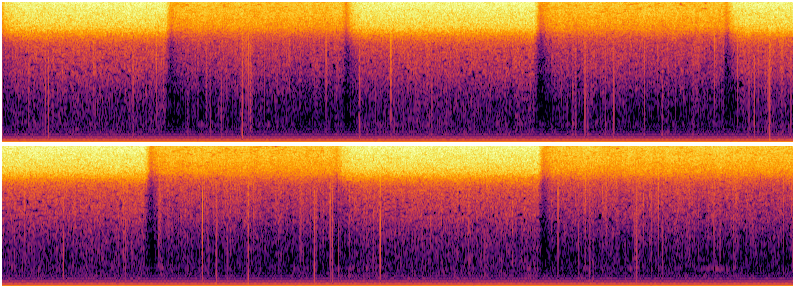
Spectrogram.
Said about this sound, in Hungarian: Fehér zaj fázisban, ellenfázisban, ismét fázisban, és így tovább.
